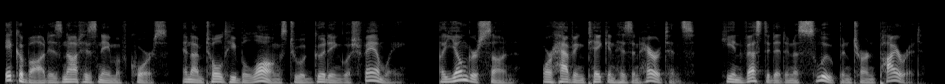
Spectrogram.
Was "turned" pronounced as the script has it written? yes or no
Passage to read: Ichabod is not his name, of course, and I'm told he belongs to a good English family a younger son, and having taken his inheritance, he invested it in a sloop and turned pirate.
yes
